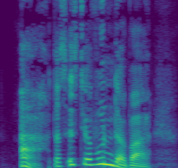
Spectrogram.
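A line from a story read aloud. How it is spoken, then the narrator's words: Exclaimed. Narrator (German): rief Schmucke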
